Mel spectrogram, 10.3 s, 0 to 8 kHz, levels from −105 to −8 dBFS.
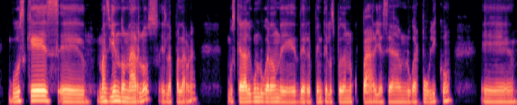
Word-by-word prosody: busques, 135 +2 +5
eh, 110 -1 +1 0.2
más 120 0 -1
bien 135 +2 +4
donarlos, 115 - 0
es 100 - -7
la 110 -1 -3
palabra, 105 - -4 0.7
buscar 110 0 +2
algún 115 +2 +2
lugar 115 -1 +2
donde, 105 -3 -1
de 105 +1 0
repente, 105 +2 -4
los 105 -2 -8
puedan 105 0 -2
ocupar, 105 - -3
ya 105 -1 -5
sea 105 +1 -4
un 105 0 -8
lugar 105 +1 -3
público, 115 +6 -6 0.6
eh, 105 0 -6
110 Hz, 135 wpm, -23 LUFS, 105-120 Hz, 0.7 s, busques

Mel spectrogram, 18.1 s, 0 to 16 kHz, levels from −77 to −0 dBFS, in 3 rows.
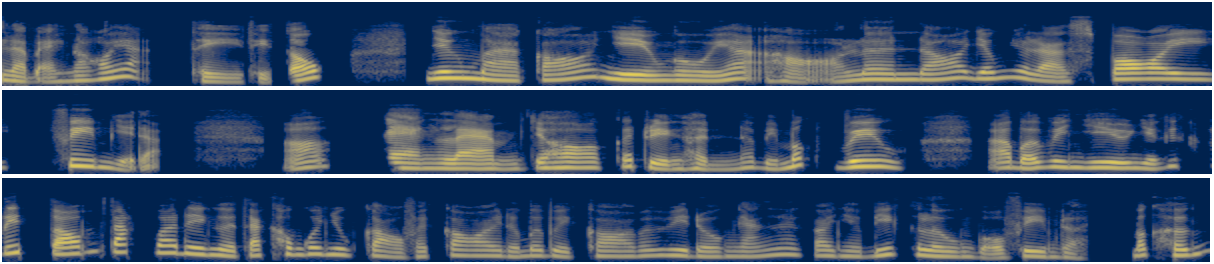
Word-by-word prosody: là 170 -5 +1
bạn 150 +3 -5
nói 230 - -1
á 310 - -1 0.2
thì 140 -4 -3
thì - - -7
tốt. 260 - +6 0.5
Nhưng 255 +1 +6
mà 190 -5 +2
có 210 +8 -1
nhiều 205 -10 +5
người 180 -1 0
á, 235 +4 +1
họ 165 -1 -5
lên 210 +2 0
đó, 215 +4 0
giống 245 0 -1
như 275 -3 -2
là, 165 -7 0
spoil 225 +5 +4 0.3
phim 255 -4 +4
vậy - - -2
đó. - - -5 0.6
Đó, 225 +4 -2 0.3
càng 185 -2 +3
làm 175 -2 +4
cho 205 +3 +2
cái 250 +1 -2
truyền 160 -5 +3
hình 160 -2 -5
nó 205 - -5
bị 175 -5 -7
mất 265 +9 +1
view 230 +3 +5 0.4
à, 205 +1 0
bởi 185 0 +3
vì 225 0 0
nhiều 205 -2 +3
những 180 -3 -3
cái 255 - -8
clip 300 +3 +1
tóm 275 +7 +5
tắt 335 -1 +3
quá 305 -1 +1
đi, 260 -3 +2
người 210 -5 -1
ta 210 - 0
không 255 -2 -4
có 260 - 0
nhu 240 - -2
cầu 185 -6 -3
phải 175 +3 -10
coi 205 -2 -4
nữa. 175 - -7
Bởi 205 +2 -5
vì 185 - -5
coi 185 +2 -6
mấy 200 +2 -7
cái 215 - -7
video 195 -5 -3
ngắn 180 +4 -8
đó 245 - -6
coi 205 0 -4
như 185 -1 -8
biết 225 +7 -4
luôn 185 -7 -2
bộ 135 - -4
phim 175 +2 -2
rồi, 155 -5 -9 0.2
mất 215 +2 -4
hứng, 220 +9 -1
205 Hz, 235 wpm, -20 LUFS, 180-235 Hz, 0.6 s, tốt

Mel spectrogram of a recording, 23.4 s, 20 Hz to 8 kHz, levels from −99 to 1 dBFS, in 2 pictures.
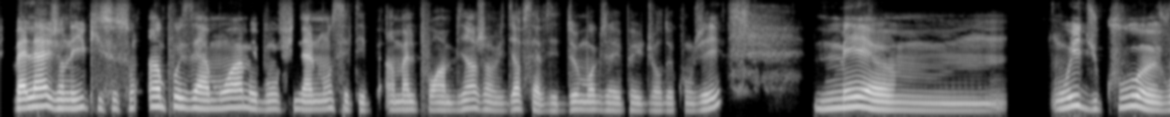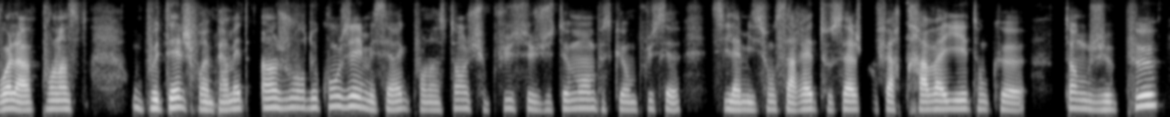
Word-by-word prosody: Bah 175 0 +10
là 210 +2 +9
j'en 175 -1 +1
ai 170 +2 +2
eu - - -9
qui 175 - -5
se 170 0 -2
sont 175 +2 -5
imposés 200 -3 +3
à 165 -2 +5
moi, 185 +3 +4
mais 170 -4 -2
bon 155 +2 -5
finalement, 155 +1 -1
c'était 155 -4 -8
p 135 - -25
un 150 - -5
mal 150 0 -1
pour 145 +1 -3
un 145 - +1
bien, 155 +5 -2
j'ai 155 -2 -5
envie 140 -2 -6
de - - -22
dire, 160 +1 -1
ça 135 -3 -3
faisait 135 +2 -11
2 145 +4 -5
mois 150 0 -3
que 145 - -13
j'avais 140 -1 -6
pas 140 +2 -10
eu 135 - -7
de - - -26
jours 135 -1 -8
de 135 0 -9
congé. 145 - -5 0.9
Mais 185 +4 +3
hem 135 -3 -3 0.5
oui, 195 +8 +3
du 160 -3 -8
coup, 205 +8 0
heu, 155 -4 +4
voilà, 150 +1 +6
pour 165 +1 -2
l'inst 165 -2 +1 0.5
ou 185 -3 -9
peut-être, 180 +4 +3
je 155 - +1
pourrais 155 -2 0
me - - -7
permettre 155 +4 -1
1 185 +1 +4
jour 185 +1 -4
de 185 - -3
congé, 210 +2 0
mais 155 -3 -4
c'est 150 +2 -6
vrai 155 +2 -1
que 165 - -20
pour 150 - -9
l'instant, 145 +4 -6
je 160 - -9
suis 150 - -8
plus 170 +5 -11 0.2
justement, 165 +4 -5
parce 160 -3 -13
qu'en 150 -2 -6
plus, 155 +1 -11
heu, 140 - -1 0.3
si - - -12
la 150 -1 +3
mission 145 +1 -5
s'arrête, 150 +2 +1
tout 150 - -11
ça, 155 +2 +3
je 155 - -4
préfère 155 -3 -2
travailler 160 +1 +3
tant 155 -1 -10
que 140 -2 -2 0.4
tant 175 -1 -1
que 160 - -5
je 150 0 -3 0.2
peux 225 +3 +7
155 Hz, 220 wpm, -24 LUFS, 145-175 Hz, 0.9 s, Bah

